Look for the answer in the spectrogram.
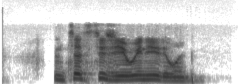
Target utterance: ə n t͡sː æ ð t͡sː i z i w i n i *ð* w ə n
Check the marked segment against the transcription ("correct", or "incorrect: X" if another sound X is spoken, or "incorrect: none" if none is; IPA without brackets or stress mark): correct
